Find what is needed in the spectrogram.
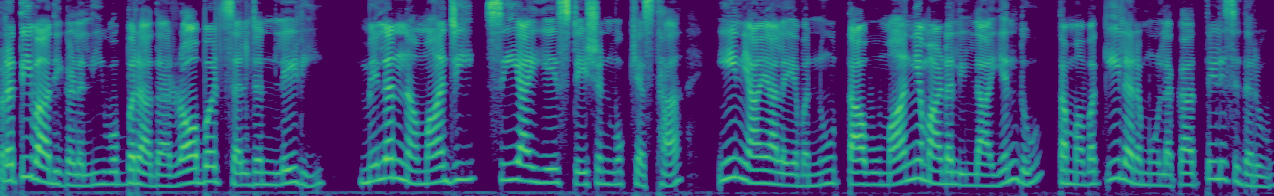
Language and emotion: Kannada, neutral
